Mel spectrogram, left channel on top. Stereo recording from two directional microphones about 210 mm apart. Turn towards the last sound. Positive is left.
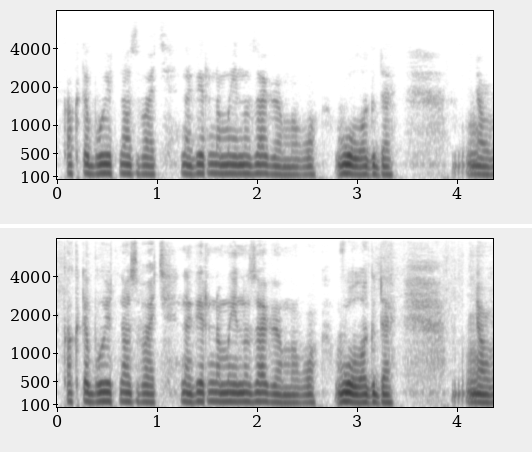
turn(degrees=-30)  # may be behind; listen again after turning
